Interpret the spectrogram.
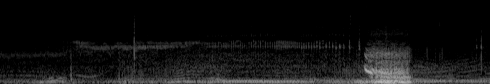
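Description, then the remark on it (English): Underwater recording, made off the coast of the Antarctic, of ice melting in the Antarctic summer: a low, steady rumble scattered with faint crackles and pops, swelling into a louder fizzing burst near the end before settling back. “This is the sound of the ice melting in the Antarctic summer.”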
